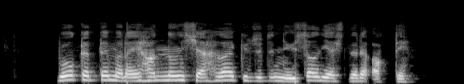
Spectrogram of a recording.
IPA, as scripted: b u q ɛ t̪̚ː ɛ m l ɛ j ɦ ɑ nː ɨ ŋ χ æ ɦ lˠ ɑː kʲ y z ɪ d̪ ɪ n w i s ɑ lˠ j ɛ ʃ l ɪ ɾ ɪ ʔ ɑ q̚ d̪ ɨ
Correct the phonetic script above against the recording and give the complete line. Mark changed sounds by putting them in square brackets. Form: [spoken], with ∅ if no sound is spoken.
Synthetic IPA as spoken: b u q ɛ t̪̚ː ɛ m [ɾ] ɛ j ɦ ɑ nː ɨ ŋ [ʃ] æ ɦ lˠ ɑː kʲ y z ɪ d̪ ɪ n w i s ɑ lˠ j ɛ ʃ l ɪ ɾ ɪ ʔ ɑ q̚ [t̪] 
